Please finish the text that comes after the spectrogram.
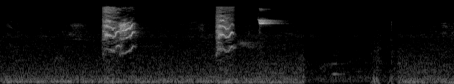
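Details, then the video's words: Calling female double-collared seedeater, meant to excite males: two strong, harsh, high chirps with falling tails about a second apart, then a thin whistled note, followed by near silence and a few faint clicks. "Piado de Fêmea de Papa capim é Fêmea de Papa capim Chamando Para Esquentar Papacapim"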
